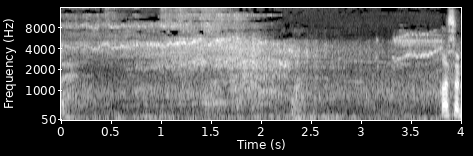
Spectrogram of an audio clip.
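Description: Losi LST 3XLE electric RC monster truck running on 6S, heard from a distance as a faint, steady whir of its brushless motor and drivetrain. A short rising whine comes near the end as the throttle is applied.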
